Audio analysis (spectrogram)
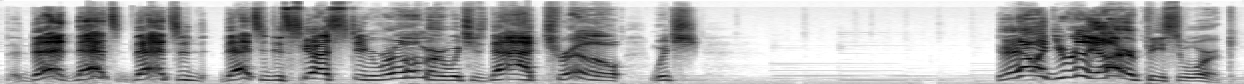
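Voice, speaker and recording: Young cartoon fox inventor, played by a man: bright, close dry voice, flustered, stuttering and exasperated, for improvised roleplay. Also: sits high, very animated, slow pace, no echo, faint music behind, full character voice. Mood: indignant. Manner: stammering, repeats words, exasperated. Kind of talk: improvised live character roleplay.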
